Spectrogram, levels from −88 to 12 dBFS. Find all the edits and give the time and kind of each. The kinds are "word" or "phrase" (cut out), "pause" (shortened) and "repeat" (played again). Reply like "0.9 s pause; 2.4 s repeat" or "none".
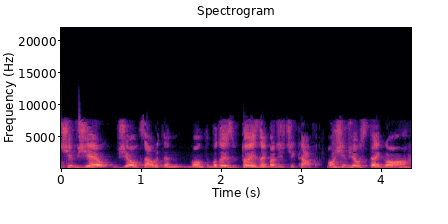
3.3 s pause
